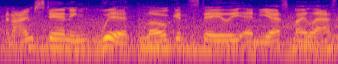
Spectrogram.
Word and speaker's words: Staheli: Yes, Staley, not Staheli, not Staley, not Staheli, Staley.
